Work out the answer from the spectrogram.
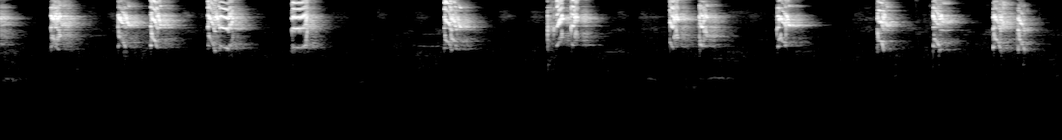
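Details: Shrill, squeaky chirps from a breeding pair of lovebirds, around seventeen harsh high notes, some doubled in quick pairs, coming in bursts with short gaps.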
